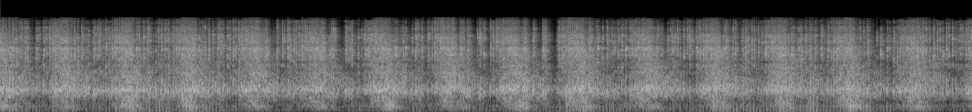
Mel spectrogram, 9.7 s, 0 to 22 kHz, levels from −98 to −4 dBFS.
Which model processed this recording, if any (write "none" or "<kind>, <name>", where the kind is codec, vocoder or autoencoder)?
none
